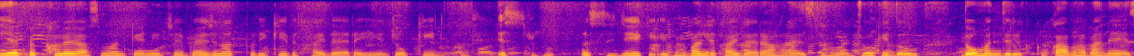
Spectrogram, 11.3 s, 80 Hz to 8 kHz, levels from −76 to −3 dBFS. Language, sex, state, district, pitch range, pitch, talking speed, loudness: Hindi, female, Bihar, Saharsa, 215-235 Hz, 225 Hz, 180 wpm, -20 LUFS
